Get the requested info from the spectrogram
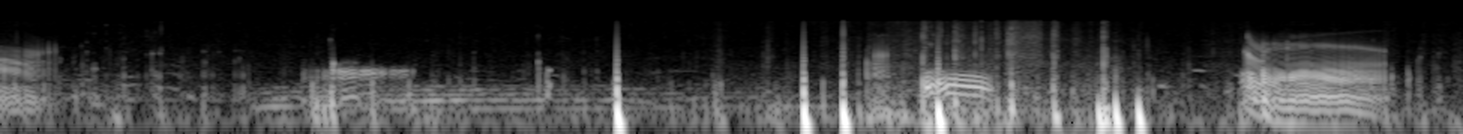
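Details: Person with upset, painful stomach after drinking a lot the night before and mixing foods: low drawn-out groans, bubbling pops and squeaky gurgles from the belly; borborygmi.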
